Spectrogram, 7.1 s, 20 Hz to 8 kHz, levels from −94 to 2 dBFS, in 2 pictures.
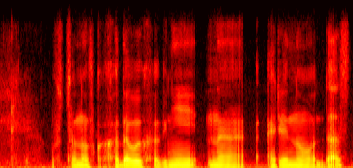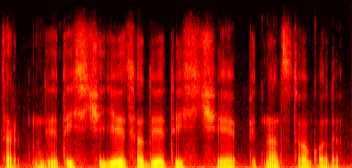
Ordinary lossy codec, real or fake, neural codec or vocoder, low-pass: Opus, 24 kbps; real; none; 7.2 kHz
